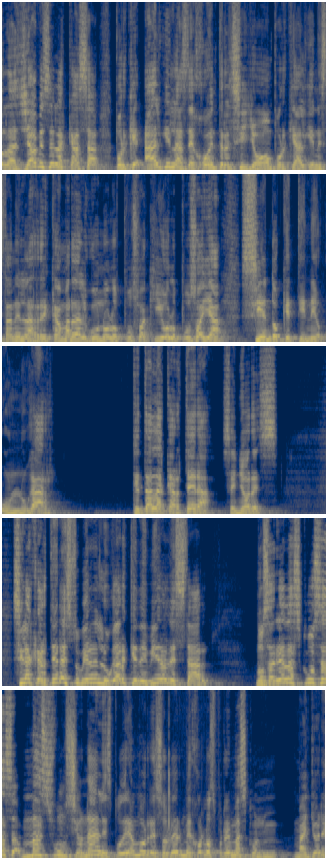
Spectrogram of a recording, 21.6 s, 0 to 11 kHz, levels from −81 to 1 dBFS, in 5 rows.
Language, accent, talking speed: Spanish, Mexican, 170 wpm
